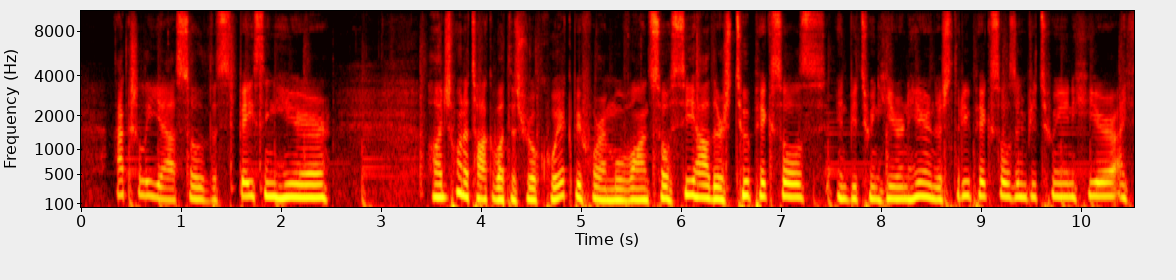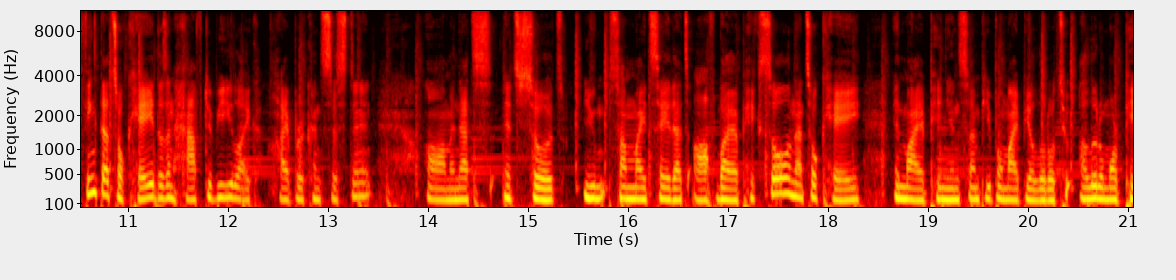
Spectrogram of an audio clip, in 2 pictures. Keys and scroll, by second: 3.1 super+=, 16.4 super+=, 19.5 super+-.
